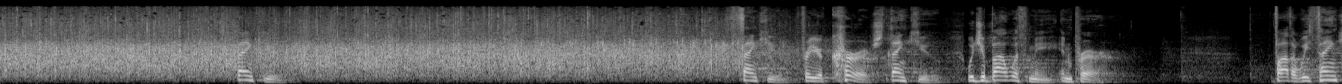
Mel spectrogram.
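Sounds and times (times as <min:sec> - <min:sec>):
audience applause: 0:00.0 - 0:08.0
speech: 0:02.4 - 0:02.9, 0:07.4 - 0:11.2, 0:12.8 - 0:13.4.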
